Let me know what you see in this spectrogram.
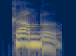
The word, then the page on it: crumble: Indian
